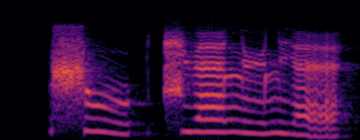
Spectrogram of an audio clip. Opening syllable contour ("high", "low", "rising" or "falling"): falling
